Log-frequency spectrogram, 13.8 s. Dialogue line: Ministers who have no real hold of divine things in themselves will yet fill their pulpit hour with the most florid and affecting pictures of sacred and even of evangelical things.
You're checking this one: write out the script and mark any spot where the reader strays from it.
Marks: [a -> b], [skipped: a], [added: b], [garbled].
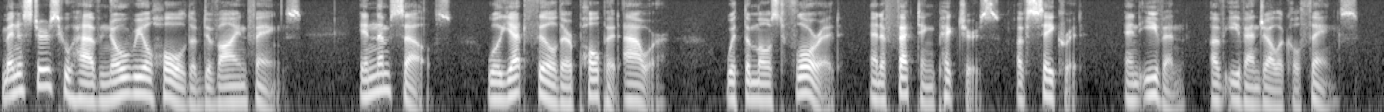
Ministers who have no real hold of divine things in themselves will yet fill their pulpit hour with the most florid and affecting pictures of sacred and even of evangelical things.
